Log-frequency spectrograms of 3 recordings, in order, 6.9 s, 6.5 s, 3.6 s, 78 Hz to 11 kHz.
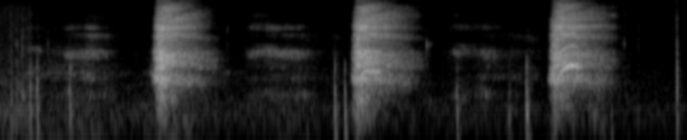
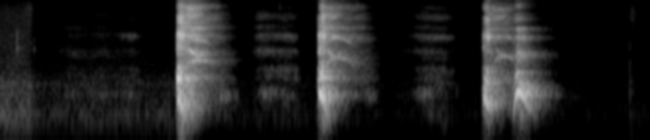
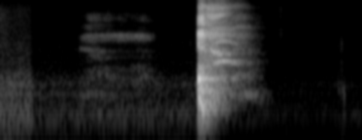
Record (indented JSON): {
  "exhalation_length": "6.9 s",
  "exhalation_amplitude": 7516,
  "exhalation_signal_mean_std_ratio": 0.35,
  "three_cough_length": "6.5 s",
  "three_cough_amplitude": 26838,
  "three_cough_signal_mean_std_ratio": 0.25,
  "cough_length": "3.6 s",
  "cough_amplitude": 27287,
  "cough_signal_mean_std_ratio": 0.2,
  "survey_phase": "beta (2021-08-13 to 2022-03-07)",
  "age": "45-64",
  "gender": "Female",
  "wearing_mask": "No",
  "symptom_none": true,
  "smoker_status": "Ex-smoker",
  "respiratory_condition_asthma": false,
  "respiratory_condition_other": false,
  "recruitment_source": "REACT",
  "submission_delay": "2 days",
  "covid_test_result": "Negative",
  "covid_test_method": "RT-qPCR",
  "influenza_a_test_result": "Negative",
  "influenza_b_test_result": "Negative"
}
